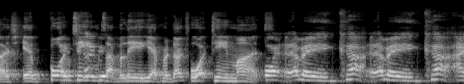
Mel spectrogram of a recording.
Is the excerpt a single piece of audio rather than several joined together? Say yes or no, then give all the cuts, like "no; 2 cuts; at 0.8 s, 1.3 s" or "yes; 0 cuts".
no; 3 cuts; at 1.0 s, 1.9 s, 3.7 s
